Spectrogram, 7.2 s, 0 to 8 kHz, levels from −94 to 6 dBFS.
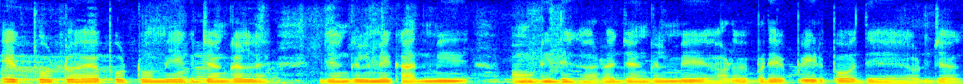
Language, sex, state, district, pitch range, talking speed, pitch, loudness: Hindi, male, Bihar, West Champaran, 105-110 Hz, 205 wpm, 105 Hz, -20 LUFS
